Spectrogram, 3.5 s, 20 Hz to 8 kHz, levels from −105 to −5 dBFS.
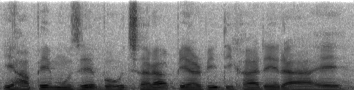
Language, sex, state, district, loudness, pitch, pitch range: Hindi, male, Arunachal Pradesh, Lower Dibang Valley, -14 LUFS, 130 Hz, 120-140 Hz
